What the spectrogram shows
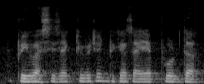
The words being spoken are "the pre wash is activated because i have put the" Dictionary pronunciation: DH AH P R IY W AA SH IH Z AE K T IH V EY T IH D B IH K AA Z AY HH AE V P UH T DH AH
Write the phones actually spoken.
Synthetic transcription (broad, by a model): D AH P R IY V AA S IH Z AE K T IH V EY T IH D B IH K AA Z AY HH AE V P UH T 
